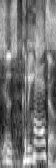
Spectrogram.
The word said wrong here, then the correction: Jesucristo: You don't pronounce that last S? – No, it's Jesucristo. – Jesucristo.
